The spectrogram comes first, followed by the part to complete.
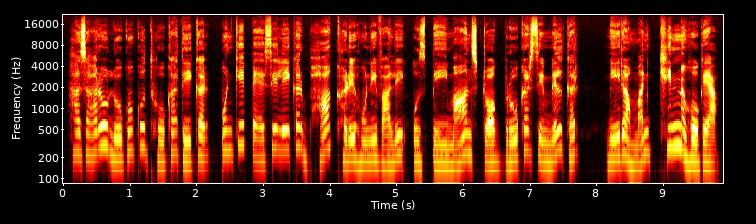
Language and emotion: Hindi, disgusted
